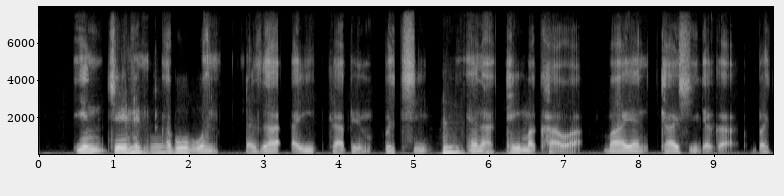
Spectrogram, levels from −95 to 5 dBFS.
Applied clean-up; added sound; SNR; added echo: neural diffusion model UNIVERSE++.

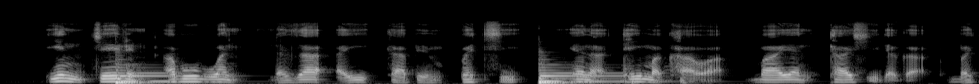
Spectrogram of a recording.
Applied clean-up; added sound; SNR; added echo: classical method log-MMSE.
